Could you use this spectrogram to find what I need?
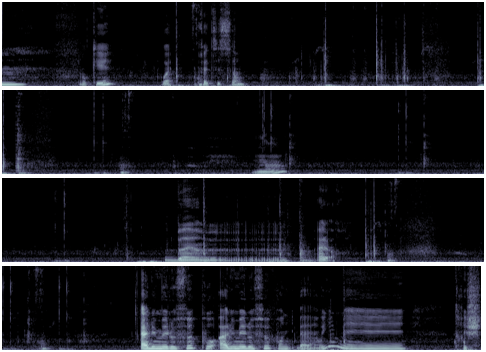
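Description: Soft menu clicks sound now and then.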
